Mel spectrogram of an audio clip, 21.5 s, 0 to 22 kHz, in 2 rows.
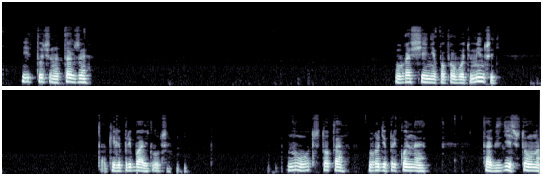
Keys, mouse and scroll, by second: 0.0 click, 1.5 click, 3.5 click, 5.3 click, 6.0 click, 8.6 click, 10.5 g, 14.2 space, 16.1 space, 18.6 click, 19.8 click.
